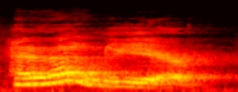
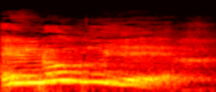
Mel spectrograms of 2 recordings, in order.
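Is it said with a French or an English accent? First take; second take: English; French. First: It is said with an English accent. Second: It is said with a French accent.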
